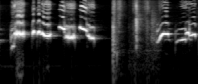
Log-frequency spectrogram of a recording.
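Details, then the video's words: White-rumped shama song as other shamas join in: a few short whistled phrases near the middle range, a gap broken by sharp clicking bursts, then rising and falling whistles at the end. "Tanpa Nunggu Lama Burung Murai Batu Lain Langsung Ikut Nyambar Gacor || Voice of Murai Batu"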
